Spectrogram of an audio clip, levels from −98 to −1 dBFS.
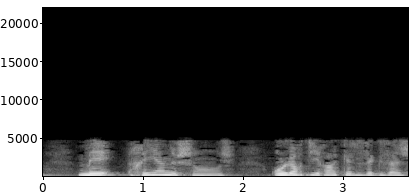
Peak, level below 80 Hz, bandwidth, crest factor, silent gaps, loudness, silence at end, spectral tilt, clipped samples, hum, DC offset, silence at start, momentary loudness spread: -6 dBFS; -56 dBFS; 5 kHz; 16 dB; none; -22 LUFS; 0 s; -7 dB/octave; under 0.1%; none; under 0.1%; 0 s; 13 LU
